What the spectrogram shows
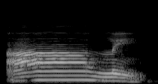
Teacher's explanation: Além é uma oxítona, é só fazer separação silábica. Além, o acento cai na última sílaba · o acento cai na última sílaba, então é uma oxítona acentuada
